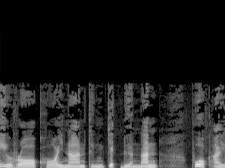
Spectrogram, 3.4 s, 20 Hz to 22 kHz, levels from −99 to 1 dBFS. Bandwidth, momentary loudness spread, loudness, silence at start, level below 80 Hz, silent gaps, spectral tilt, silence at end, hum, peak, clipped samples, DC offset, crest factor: 11.5 kHz; 8 LU; -19 LUFS; 0 s; -66 dBFS; none; -7 dB/octave; 0 s; none; 0 dBFS; under 0.1%; under 0.1%; 18 dB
